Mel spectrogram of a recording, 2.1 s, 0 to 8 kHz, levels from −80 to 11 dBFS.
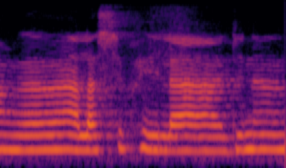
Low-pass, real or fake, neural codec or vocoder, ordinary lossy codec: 7.2 kHz; real; none; none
